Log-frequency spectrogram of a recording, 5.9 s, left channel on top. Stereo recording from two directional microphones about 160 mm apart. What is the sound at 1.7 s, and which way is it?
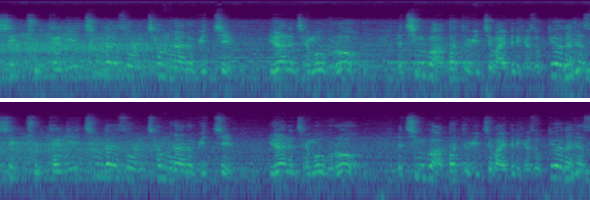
Speech, 15° left (ahead or behind).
